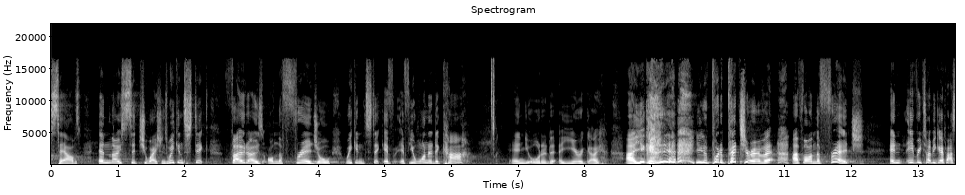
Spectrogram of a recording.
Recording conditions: large echoing room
